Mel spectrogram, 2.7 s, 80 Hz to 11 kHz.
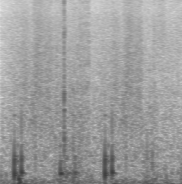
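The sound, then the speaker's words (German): Slow, even footsteps thud on a hollow wooden boardwalk in the dunes on Amrum in deep darkness at night, three paired steps roughly every 0.7 seconds, moderately loud over a quiet background hiss with no voices. “Und während die meisten gerade drinnen in der hellen, warmen Stube gemütlich ihr Abendbrot genießen, sind draußen in tiefer Dunkelheit auf dem Bohlenweg in den Dünen deutlich Schritte zu hören.”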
